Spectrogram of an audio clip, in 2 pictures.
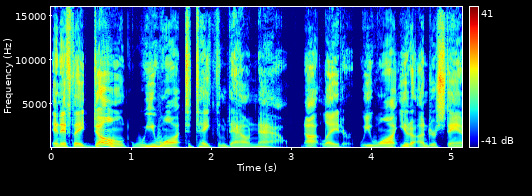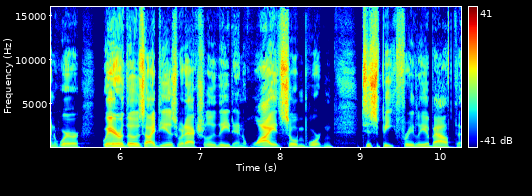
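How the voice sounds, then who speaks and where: A man has an unremarkable speaking voice with a fairly low pitch. His intonation is lively, and his pace is moderate. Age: 60s. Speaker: podcast host and college president. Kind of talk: monologue podcast commentary.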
